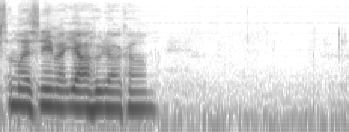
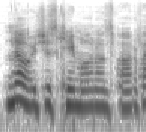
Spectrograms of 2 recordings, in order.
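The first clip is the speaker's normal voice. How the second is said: normal talking voice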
